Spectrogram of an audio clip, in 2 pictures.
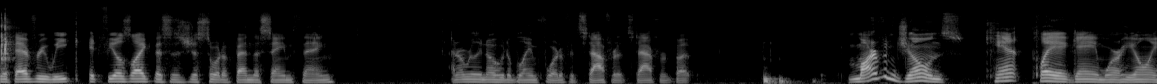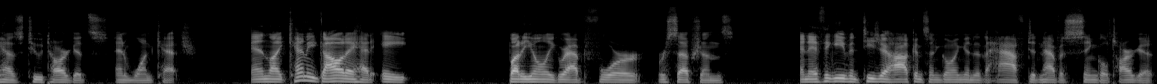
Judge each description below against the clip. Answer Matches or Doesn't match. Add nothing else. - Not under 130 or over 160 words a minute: Doesn't match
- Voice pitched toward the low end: Matches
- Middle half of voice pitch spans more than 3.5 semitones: Matches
